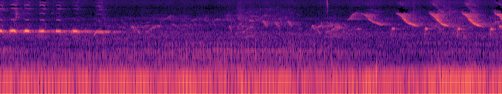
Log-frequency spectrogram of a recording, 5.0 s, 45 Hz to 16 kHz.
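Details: Yellow-breasted chat singing at Osborn Metropark, Huron, Ohio, May 23, 2023, 10:12 AM: a steady held whistle, then a quick series of high, down-slurred whistled notes, over a constant low rumble.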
